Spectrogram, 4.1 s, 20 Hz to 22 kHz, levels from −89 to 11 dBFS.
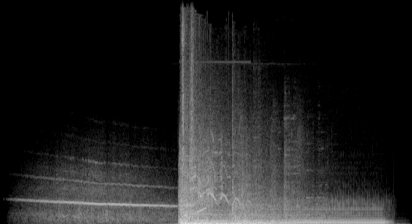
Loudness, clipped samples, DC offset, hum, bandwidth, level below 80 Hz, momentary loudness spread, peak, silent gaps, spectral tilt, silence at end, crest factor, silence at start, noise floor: -15 LUFS; under 0.1%; under 0.1%; none; over 20 kHz; -16 dBFS; 17 LU; 0 dBFS; none; -5.5 dB/octave; 0.2 s; 14 dB; 0.35 s; -37 dBFS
